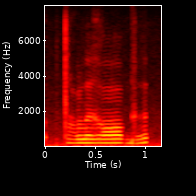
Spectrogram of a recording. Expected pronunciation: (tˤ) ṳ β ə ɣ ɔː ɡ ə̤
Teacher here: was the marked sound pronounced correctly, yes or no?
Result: yes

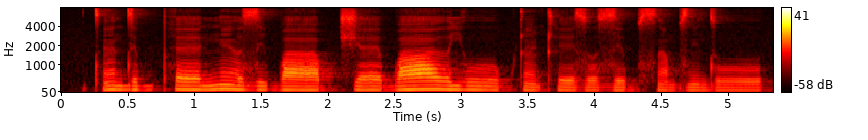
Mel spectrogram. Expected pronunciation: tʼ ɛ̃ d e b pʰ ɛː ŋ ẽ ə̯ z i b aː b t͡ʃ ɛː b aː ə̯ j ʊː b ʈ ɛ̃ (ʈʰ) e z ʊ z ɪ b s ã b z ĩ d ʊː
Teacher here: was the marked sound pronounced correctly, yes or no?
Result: yes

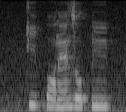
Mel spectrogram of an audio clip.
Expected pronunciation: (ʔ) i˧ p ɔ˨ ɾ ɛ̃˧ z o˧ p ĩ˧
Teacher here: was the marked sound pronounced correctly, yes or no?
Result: no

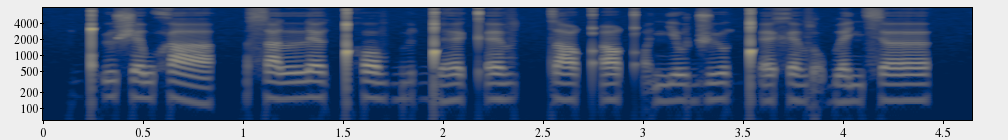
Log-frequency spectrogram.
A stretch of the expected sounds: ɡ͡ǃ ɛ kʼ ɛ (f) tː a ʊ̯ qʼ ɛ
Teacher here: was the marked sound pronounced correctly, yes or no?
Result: no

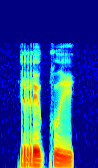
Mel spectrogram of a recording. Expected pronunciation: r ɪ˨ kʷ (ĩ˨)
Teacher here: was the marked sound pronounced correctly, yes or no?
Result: no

